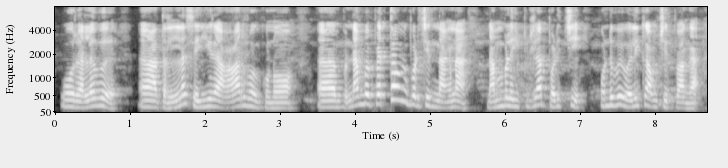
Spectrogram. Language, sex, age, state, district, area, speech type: Tamil, female, 60+, Tamil Nadu, Krishnagiri, rural, spontaneous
